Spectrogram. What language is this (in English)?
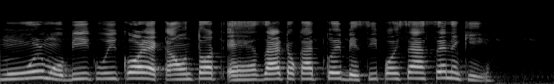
Assamese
